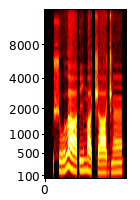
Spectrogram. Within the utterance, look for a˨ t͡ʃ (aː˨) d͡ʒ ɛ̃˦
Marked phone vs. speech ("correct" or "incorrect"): incorrect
